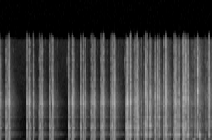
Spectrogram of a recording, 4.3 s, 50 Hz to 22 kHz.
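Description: A small hollow glass cloche dome over a terrarium, held in both hands, is tapped and scratched with fingernails. Quick, irregular bursts of sharp, bright clicks are heard, with a faint glassy tone near 1 kHz and scratchy hiss between taps. Each tap dies away almost instantly.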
